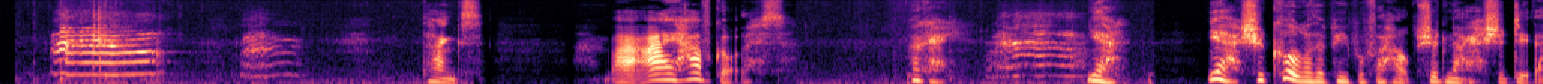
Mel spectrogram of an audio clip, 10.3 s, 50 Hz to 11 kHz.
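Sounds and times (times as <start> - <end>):
cat meowing: 0.3 - 2.0, 6.6 - 7.3
speech: 2.8 - 3.3, 4.0 - 5.3, 6.0 - 10.2.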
